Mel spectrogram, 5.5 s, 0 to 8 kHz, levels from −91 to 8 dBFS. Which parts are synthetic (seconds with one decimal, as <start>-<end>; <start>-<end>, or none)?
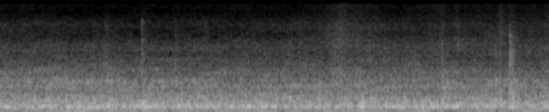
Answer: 0.5-1.3; 2.3-5.5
